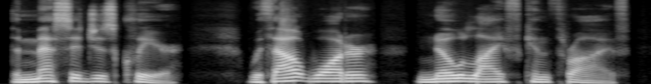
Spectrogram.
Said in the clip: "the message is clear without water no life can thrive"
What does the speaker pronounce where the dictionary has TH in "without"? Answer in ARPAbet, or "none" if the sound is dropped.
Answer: TH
